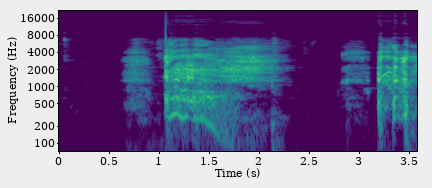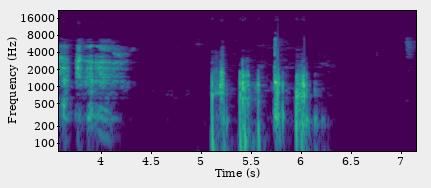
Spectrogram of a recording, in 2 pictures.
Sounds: Cough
